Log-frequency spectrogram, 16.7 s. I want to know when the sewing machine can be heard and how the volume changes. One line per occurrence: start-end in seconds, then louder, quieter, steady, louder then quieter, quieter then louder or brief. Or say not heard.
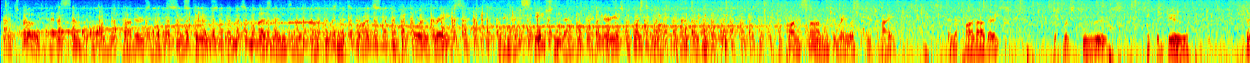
0.0-16.4 quieter.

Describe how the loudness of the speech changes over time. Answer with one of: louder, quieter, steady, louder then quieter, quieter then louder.
steady.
